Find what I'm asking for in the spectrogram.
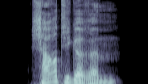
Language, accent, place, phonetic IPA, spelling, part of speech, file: German, Germany, Berlin, [ˈʃaʁtɪɡəʁəm], schartigerem, adjective, De-schartigerem.ogg
- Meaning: strong dative masculine/neuter singular comparative degree of schartig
